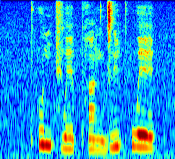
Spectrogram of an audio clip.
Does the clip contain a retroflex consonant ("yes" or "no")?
no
